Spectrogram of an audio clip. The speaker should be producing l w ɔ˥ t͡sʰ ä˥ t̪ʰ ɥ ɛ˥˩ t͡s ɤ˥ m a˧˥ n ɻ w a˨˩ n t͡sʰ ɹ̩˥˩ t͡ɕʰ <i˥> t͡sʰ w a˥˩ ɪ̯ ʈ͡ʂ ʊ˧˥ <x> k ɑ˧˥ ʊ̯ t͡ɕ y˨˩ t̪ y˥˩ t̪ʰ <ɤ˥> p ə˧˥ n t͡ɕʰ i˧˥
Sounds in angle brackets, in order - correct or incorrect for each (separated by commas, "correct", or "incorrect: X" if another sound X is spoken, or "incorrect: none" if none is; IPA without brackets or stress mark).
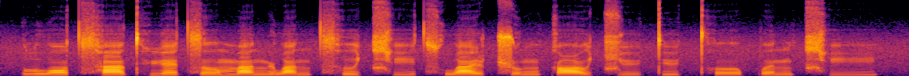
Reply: incorrect: i˨˩, incorrect: ŋ, incorrect: ɤ˧˥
